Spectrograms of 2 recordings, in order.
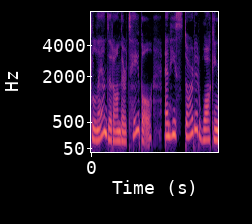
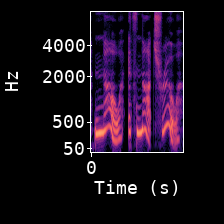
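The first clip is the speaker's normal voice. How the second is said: sobbing; 8 semitones higher, 6 dB louder, much slower than usual. A narrator's reading. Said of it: "Megan sobbed".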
